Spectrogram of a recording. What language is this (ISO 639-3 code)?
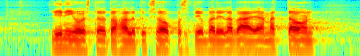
fin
